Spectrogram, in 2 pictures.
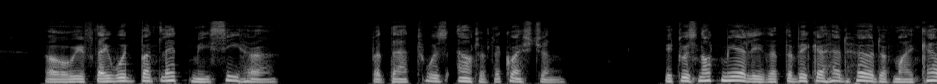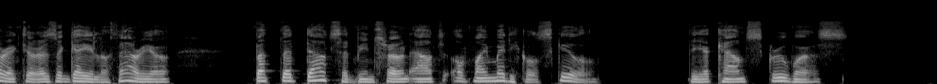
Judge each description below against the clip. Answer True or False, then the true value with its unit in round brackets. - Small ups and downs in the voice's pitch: False (4.6 semitones)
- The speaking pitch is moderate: False (130 Hz)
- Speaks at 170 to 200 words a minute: False (155 wpm)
